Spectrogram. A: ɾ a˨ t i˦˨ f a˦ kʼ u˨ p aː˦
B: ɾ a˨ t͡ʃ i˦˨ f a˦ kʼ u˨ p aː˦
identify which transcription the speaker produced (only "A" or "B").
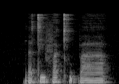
A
